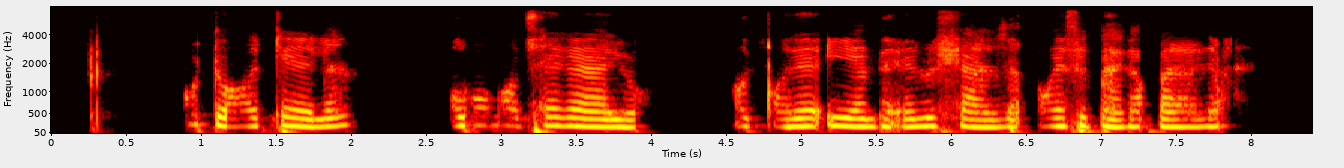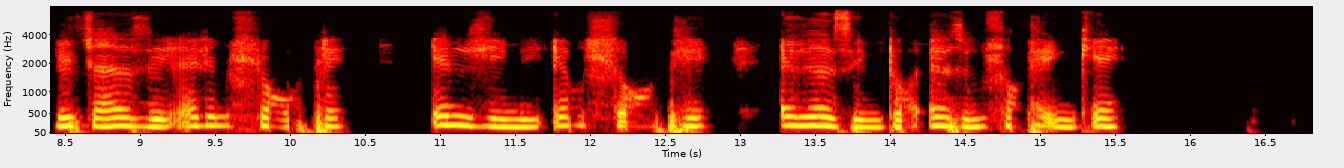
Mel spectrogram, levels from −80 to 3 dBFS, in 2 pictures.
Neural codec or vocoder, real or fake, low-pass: codec, 44.1 kHz, 3.4 kbps, Pupu-Codec; fake; 7.2 kHz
